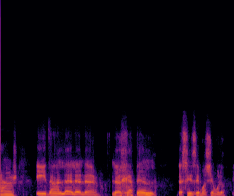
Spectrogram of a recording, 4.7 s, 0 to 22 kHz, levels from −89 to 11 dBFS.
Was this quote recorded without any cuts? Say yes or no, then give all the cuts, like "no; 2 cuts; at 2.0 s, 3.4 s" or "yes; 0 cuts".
yes; 0 cuts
